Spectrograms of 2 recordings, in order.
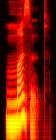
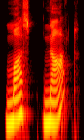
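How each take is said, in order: First: The words are run together as one contraction. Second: The two words are said in full. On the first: "becomes mustn't" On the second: "Must not becomes"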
